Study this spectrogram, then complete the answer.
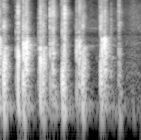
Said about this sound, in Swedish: Nu klappar vi alla här.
